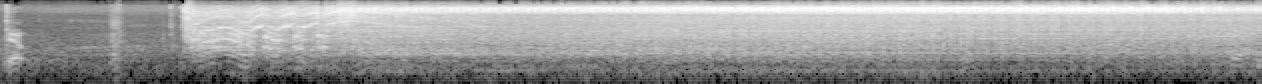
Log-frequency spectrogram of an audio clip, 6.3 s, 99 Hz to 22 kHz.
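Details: 2012 Jeep Grand Cherokee Overland, Hemi V8, intermittent crank-no-start with no fuel pump feed; fuel pump jumpered directly from battery positive, bypassing the TIPM: brief crank, catches at once, settles to a steady even idle; normal start and idle.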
